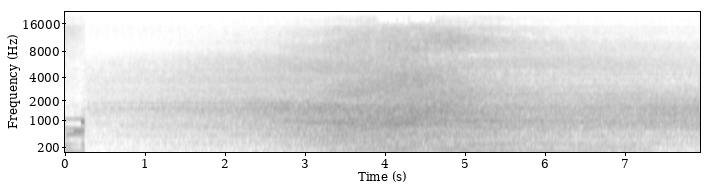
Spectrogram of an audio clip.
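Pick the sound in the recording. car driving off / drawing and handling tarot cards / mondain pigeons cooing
car driving off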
